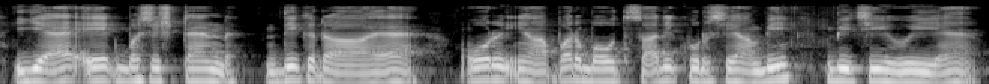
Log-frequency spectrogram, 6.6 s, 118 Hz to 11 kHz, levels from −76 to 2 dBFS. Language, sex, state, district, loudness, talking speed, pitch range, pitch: Hindi, male, Uttar Pradesh, Shamli, -15 LUFS, 155 wpm, 125-145 Hz, 135 Hz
